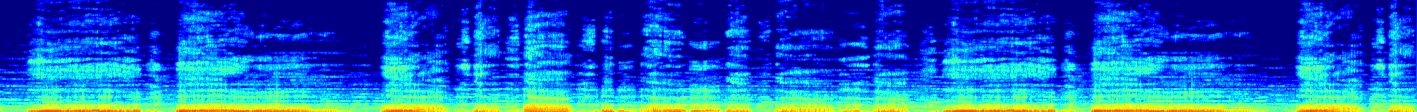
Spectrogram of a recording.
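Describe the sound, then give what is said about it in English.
Deep, rough gorilla grunts and hoots come in a series of long, loud bursts with short pauses between them, a guttural roaring growl repeated about six times with no talking. “A gorilla, and I'll press enter to help you identify the gorilla.”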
